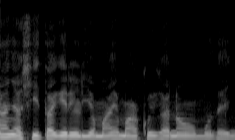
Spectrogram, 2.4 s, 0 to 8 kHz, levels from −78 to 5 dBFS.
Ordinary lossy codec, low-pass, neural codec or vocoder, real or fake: none; 7.2 kHz; none; real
